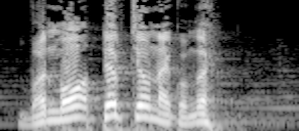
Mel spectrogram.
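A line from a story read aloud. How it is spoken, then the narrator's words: Hurried loud shout. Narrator (Vietnamese): Vân Thiên Nhạc vội quát lớn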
